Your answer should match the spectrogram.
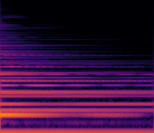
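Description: Acoustic guitar chord, strummed once just before, left ringing and slowly fading.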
